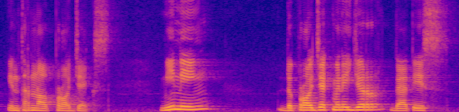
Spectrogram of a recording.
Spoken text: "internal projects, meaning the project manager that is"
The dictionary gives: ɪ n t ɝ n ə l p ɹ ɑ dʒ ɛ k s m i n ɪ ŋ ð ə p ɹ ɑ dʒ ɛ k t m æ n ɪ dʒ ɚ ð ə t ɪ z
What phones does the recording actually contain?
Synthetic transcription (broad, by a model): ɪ n t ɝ n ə l p ɹ ɑ dʒ ɛ k s m i n ɪ ŋ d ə p ɹ ɑ dʒ ɛ k t m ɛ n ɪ dʒ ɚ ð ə t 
